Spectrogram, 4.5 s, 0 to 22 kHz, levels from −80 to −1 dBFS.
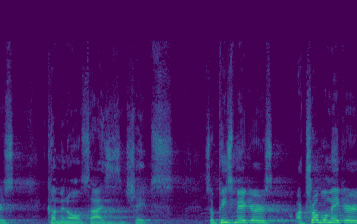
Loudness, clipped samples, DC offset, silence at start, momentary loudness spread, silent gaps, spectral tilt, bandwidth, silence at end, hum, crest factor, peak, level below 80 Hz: -30 LUFS; under 0.1%; under 0.1%; 0 s; 13 LU; none; -5 dB/octave; 18 kHz; 0 s; none; 18 dB; -12 dBFS; -70 dBFS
